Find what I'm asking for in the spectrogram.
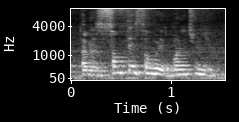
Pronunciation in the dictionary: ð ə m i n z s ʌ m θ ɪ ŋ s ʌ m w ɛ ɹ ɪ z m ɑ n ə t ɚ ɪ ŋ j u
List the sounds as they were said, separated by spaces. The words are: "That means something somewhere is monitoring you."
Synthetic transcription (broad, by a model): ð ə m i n s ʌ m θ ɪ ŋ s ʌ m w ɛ w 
